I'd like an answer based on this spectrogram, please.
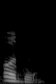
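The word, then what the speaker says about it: وضوء: সবচেয়ে মানে প্রকৃষ্ট উদাহরণ হচ্ছে আপনার অজু, হ্যাঁ। অজু অজু, আর রাইট। অদু। অজু। তো আপনাদের যদি ওরকম হয়, তো জয়ীফ দয়ীফ এটা ব্যাপার আছে।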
